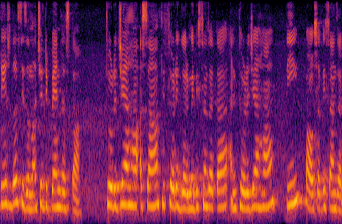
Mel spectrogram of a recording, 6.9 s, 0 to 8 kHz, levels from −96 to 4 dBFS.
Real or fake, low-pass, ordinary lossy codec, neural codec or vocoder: real; none; none; none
